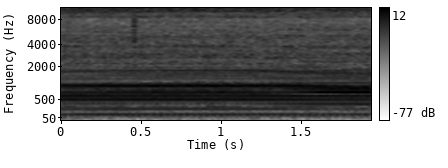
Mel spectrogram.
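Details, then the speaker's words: Alita 60 air pump test-run during a rebuild: strong, even buzzing hum with no rattle, flutter or dropouts, lawnmower in the background; both sides good, lots of air, healthy. "Holy heck, does that got air. Yeah, they're both good. Lots of air."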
